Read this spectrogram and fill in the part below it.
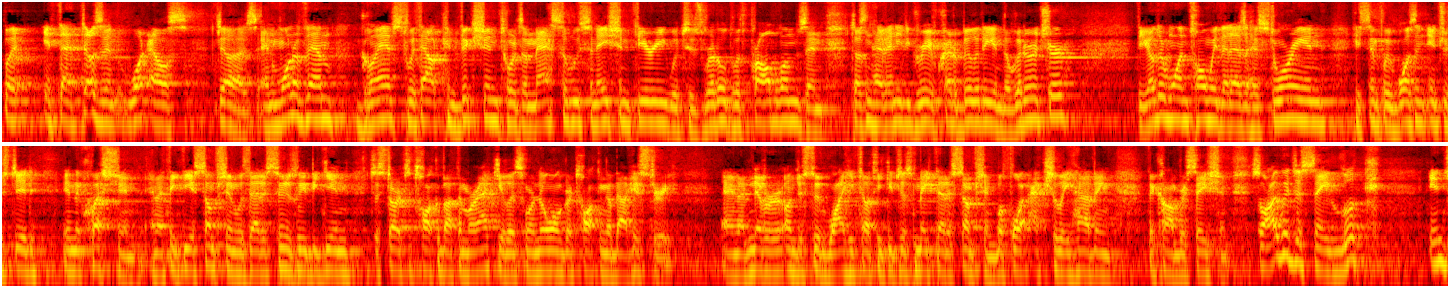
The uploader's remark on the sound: during a Q&A session at Arizona State University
